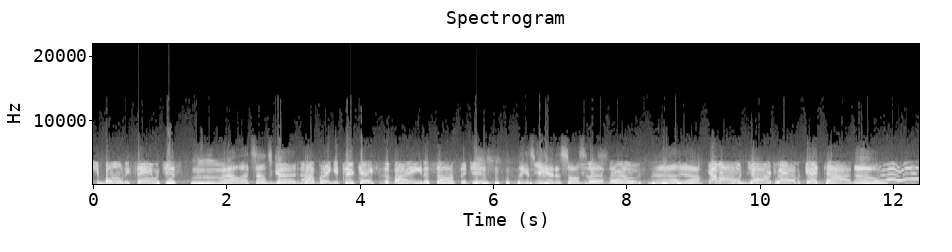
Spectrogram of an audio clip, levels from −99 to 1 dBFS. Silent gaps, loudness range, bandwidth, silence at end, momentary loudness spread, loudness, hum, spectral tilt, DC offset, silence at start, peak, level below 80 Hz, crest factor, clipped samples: none; 1 LU; 7.8 kHz; 0 s; 4 LU; -11 LUFS; none; -7.5 dB/octave; under 0.1%; 0 s; 0 dBFS; -38 dBFS; 12 dB; under 0.1%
